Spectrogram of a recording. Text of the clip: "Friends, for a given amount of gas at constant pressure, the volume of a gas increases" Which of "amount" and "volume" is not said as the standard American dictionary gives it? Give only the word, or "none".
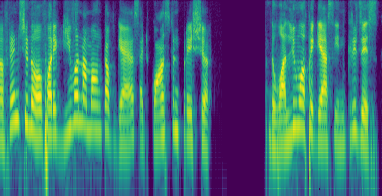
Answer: none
